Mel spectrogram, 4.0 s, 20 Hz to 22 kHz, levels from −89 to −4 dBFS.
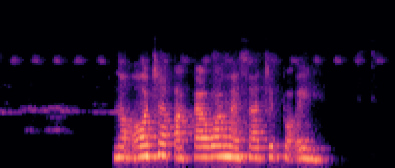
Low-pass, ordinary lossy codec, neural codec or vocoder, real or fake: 7.2 kHz; Opus, 16 kbps; none; real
